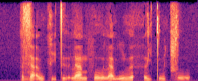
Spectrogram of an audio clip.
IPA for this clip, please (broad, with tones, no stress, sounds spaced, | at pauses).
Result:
z a̰˧˥ w k ḭ˧˨ t̪ ɨ̰˧˨ ə̯ l a˧ m f o˨˩ l a̰˧˨ w ŋ u˧ ə̯ h ə˧ j t̪ u˧ t͡ɕ o˨˩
